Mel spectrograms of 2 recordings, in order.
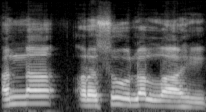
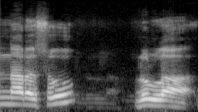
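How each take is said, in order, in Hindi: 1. 'rasool' के बाद का स्वर 'a' है। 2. 'rasool' के बाद का स्वर 'u' है।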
